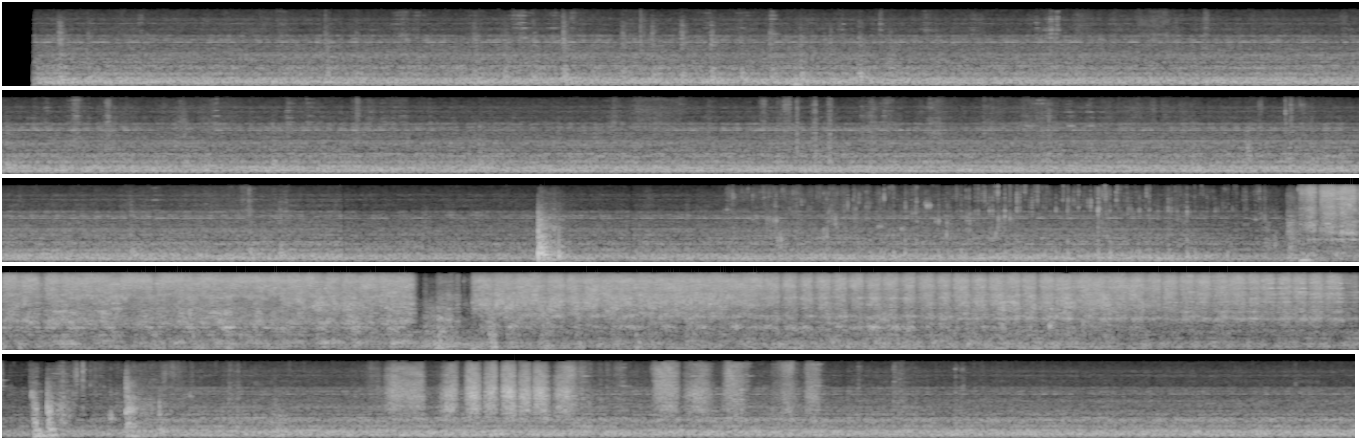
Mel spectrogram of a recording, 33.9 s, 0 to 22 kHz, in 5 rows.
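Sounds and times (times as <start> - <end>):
cloth rubbing on wet blade: 20.0 - 27.1.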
